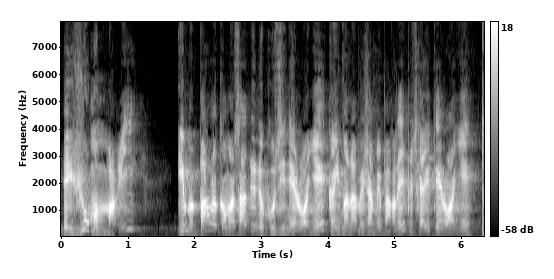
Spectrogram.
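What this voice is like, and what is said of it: Strong southern Carpentras accent. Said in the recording (French): “vous avez vraiment l'accent de Carpentras ... du sud de Carpentras ... bien du sud”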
